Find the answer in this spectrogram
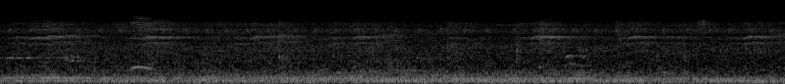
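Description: Outdoor ambience: short high bird chirps repeat every second or so over a steady low hum.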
